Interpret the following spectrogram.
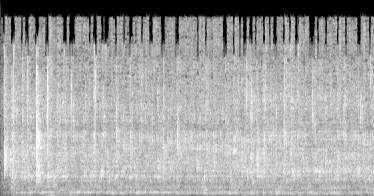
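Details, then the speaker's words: Gas geyser after repair that had been making loud bang/explosion sounds with flames shooting up; gasket opened and cleaned: steady water hiss and even burner roar with no pops or bangs; running properly. "ये देखो बिल्कुल सही चल रहा है geyser."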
